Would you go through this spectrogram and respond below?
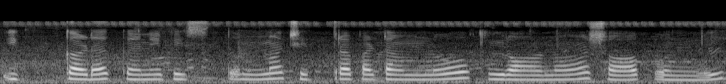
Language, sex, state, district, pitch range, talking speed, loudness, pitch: Telugu, female, Andhra Pradesh, Sri Satya Sai, 220-245 Hz, 50 wpm, -19 LUFS, 235 Hz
